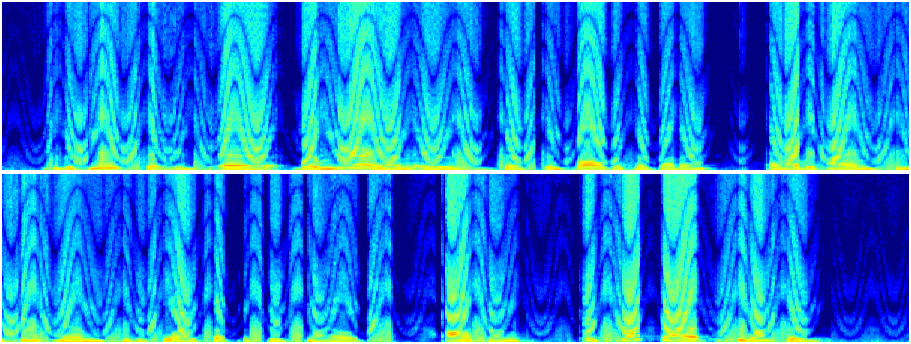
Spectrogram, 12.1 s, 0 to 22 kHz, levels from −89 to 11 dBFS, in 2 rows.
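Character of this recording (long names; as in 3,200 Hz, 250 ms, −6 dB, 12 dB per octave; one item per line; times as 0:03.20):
aliases and images of a low sample rate 4,700 Hz, jitter 20%
phaser sweep stages 8, 3.4 Hz, lowest notch 570–4,200 Hz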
